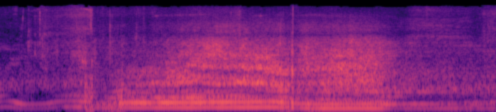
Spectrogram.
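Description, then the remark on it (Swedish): A Ferrari sports car's engine roars loudly in a steady, droning note that shifts pitch briefly midway, with a broad hiss of squealing tires layered over it before it eases off. “Jag har ju varit och åka en Ferrari.”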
